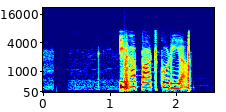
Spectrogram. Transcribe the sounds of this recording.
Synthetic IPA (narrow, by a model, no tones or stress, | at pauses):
iɦapaʈkoɾija̰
